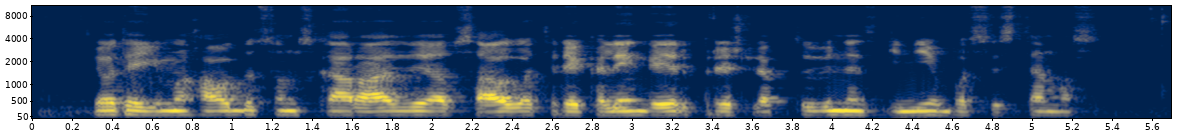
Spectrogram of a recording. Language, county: Lithuanian, Telšiai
